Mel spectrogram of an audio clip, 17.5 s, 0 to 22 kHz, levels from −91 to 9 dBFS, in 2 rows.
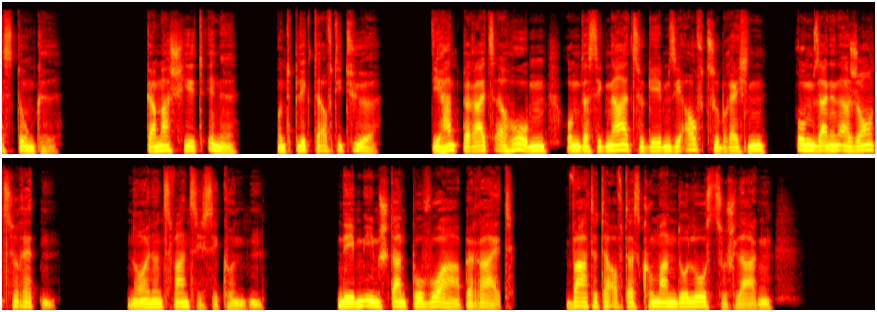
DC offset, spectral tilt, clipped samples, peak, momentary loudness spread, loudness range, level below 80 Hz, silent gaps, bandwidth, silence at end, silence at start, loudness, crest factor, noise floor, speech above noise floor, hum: under 0.1%; -6 dB/octave; under 0.1%; 0 dBFS; 10 LU; 4 LU; -46 dBFS; 0.61-1.45 s, 2.38-2.74 s, 3.81-4.27 s, 7.67-7.93 s, 9.33-9.96 s, 11.38-12.06 s, 13.86-14.36 s; 17 kHz; 1.05 s; 0 s; -17 LUFS; 16 dB; under -90 dBFS; over 74 dB; none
